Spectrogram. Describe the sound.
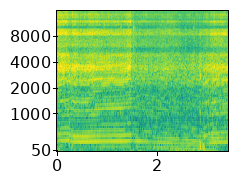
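A motorcycle engine drones steadily under load, its rich harmonic hum holding an even pitch with small dips partway through and near the end, loud and continuous throughout.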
